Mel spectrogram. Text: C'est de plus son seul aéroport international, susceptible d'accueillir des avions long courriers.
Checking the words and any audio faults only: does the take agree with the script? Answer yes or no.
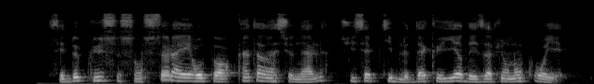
yes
